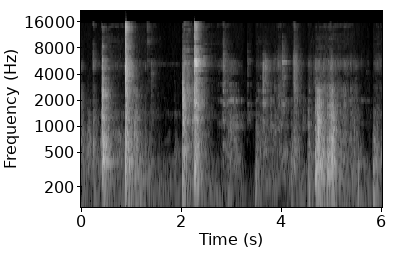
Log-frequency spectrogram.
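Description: A large metal frying pan of oil being set on the stove and shifted into place, giving several sharp metal clanks and knocks with brief ringing, then scraping. The oil is being put on to heat for deep-frying.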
